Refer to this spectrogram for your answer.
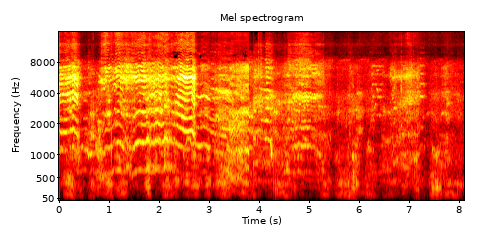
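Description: Large White Yorkshire piglets squeal in shrill, wavering bursts, with human voices possibly mixed in.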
